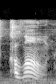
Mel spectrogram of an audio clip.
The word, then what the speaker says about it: cologne: Now this word here, the word is cologne. Okay. So just like hotel, the accent goes at the end of the word.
